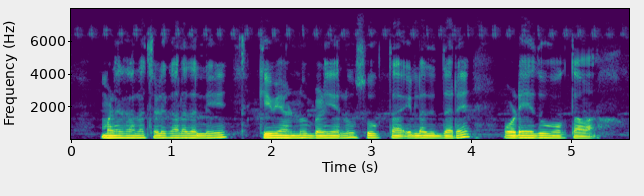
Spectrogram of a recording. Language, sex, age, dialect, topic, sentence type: Kannada, male, 25-30, Central, agriculture, statement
